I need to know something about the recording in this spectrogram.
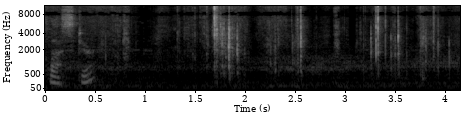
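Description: A page of a book turns.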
